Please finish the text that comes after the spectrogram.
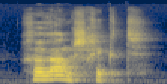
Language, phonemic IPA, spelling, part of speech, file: Dutch, /ɣəˈrɑŋsxɪkt/, gerangschikt, verb, Nl-gerangschikt.ogg
- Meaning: past participle of rangschikken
